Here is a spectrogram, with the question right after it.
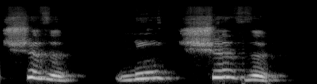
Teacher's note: boca lê ch duas vezes o mesmo som ch que é esse som do e francês que é um som mais fechado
